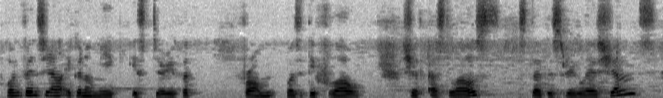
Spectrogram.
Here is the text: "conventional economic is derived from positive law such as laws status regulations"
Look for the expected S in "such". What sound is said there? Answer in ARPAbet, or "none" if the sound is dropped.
SH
